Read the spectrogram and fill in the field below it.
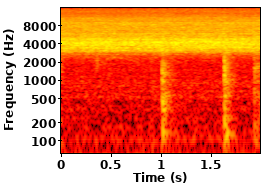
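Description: Metal knocks sharply against a bin.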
